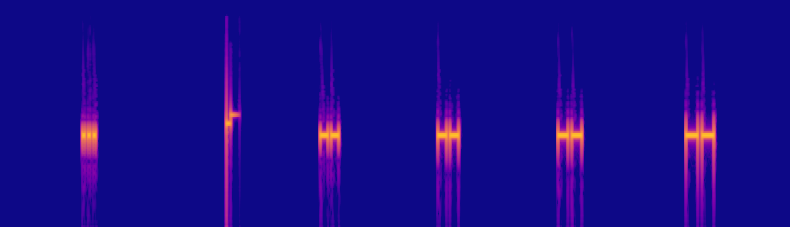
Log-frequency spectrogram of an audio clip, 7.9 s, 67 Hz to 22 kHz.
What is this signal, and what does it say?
Morse code, heard as a keyed tone, about 37 wpm, spaced as for 8 wpm, 700 Hz. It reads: S MMMM
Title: Speed-Racing Single Letter-Number 30wpm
